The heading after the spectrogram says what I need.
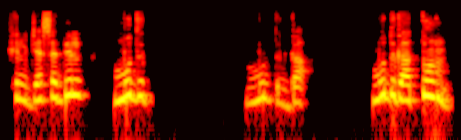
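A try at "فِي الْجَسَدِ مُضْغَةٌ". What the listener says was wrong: हाँ, अब देखिए इसको मिलाना नहीं है क्योंकि अलिफ लाम नहीं लगा हुआ, तो इसको अलग पढ़ना है, यहाँ पे लाइन लगानी है, ये खबर है और ये मुब्तदा है, इनको जोड़ना नहीं होता आपस में, मुब्तदा खबर। अलिफ लाम भी आ जाए, खबर अलग होती है, मुब्तदा अलग होता है, ठीक है। तो फिल जसदी मुद मुदगतुन, यहाँ पे कलकला नहीं आना चाहिए, मुदगतुन,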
